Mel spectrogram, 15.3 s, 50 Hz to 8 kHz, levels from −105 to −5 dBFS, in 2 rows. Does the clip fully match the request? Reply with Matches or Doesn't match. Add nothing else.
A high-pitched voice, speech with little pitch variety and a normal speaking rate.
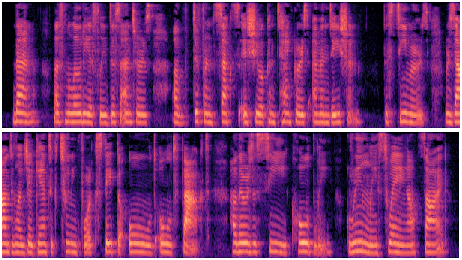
Doesn't match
